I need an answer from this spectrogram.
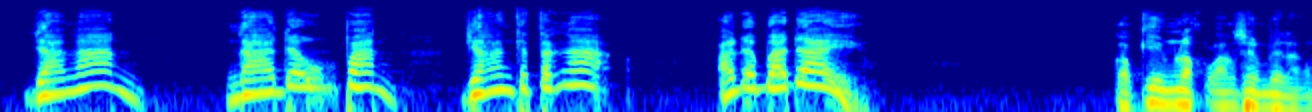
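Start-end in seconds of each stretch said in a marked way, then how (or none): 0.1-4.3 retold cautionary plea; urgent warning. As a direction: warn them off, pitched high. Acted warning from the fishermen.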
